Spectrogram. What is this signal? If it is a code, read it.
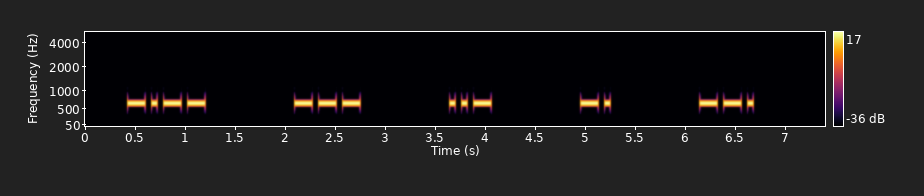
Morse code, heard as a keyed tone, about 20 wpm, spaced as for 8 wpm, 650 Hz. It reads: YOUNG
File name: Engelske ord 20/8 wpm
